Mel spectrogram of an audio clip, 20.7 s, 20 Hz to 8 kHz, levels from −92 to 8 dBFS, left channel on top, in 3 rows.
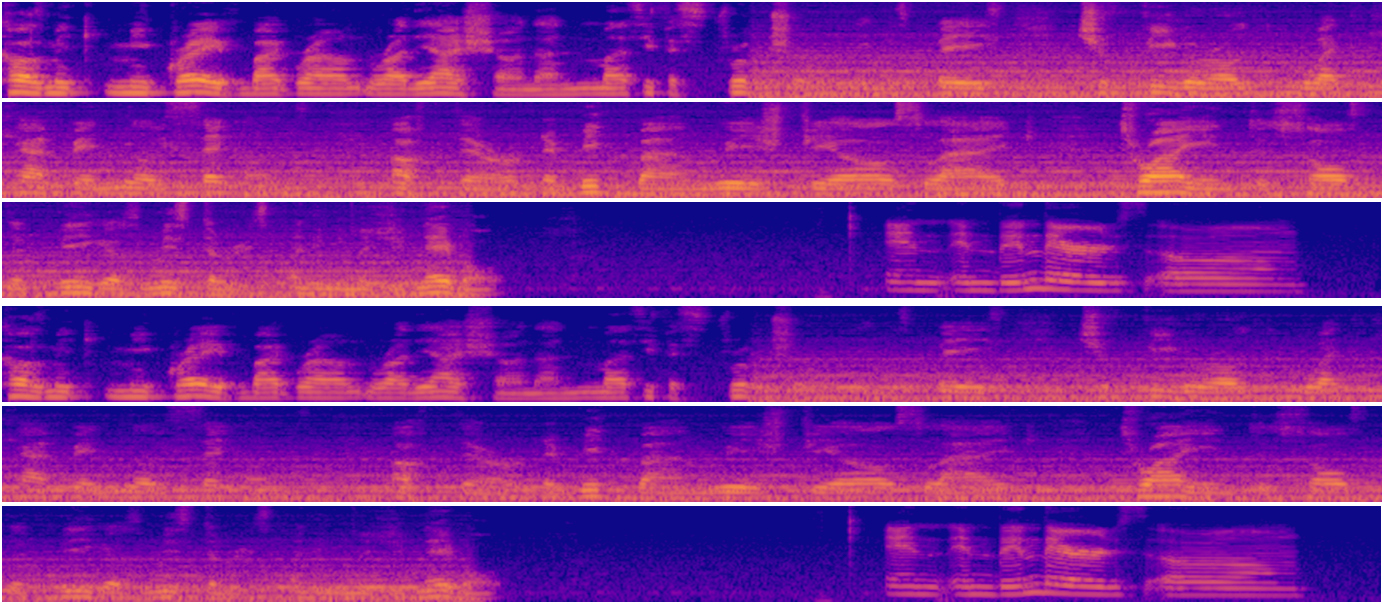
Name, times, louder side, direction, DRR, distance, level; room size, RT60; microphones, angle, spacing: voice 1, 0.0-8.3 8.8-12.0 12.5-16.3, left 5 dB, 55° left, 0.4 m, -30 dB
sound 1, 3.7-16.2, left 2 dB, 70° left, 0.8 m, -34 dB
voice 2, 18.2-20.3, equal, 5° right, 0.8 m, -38 dB
3.3 x 3.0 x 4.0 m
head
